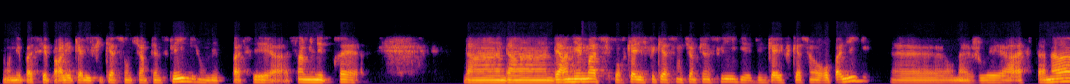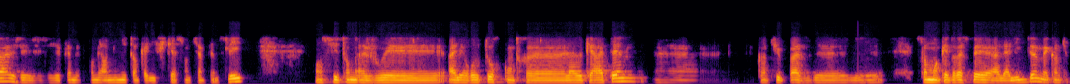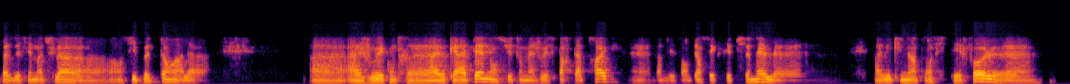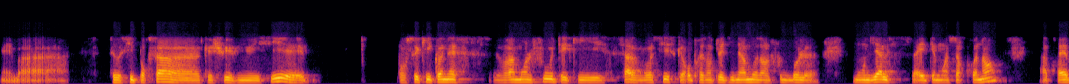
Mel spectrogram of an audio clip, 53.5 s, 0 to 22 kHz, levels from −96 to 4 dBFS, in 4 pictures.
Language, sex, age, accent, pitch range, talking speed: French, male, 50-69, French, 100-115 Hz, 160 wpm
